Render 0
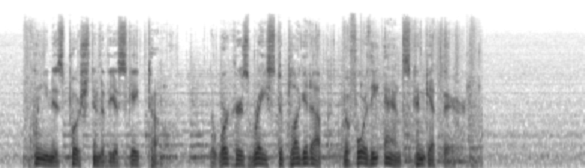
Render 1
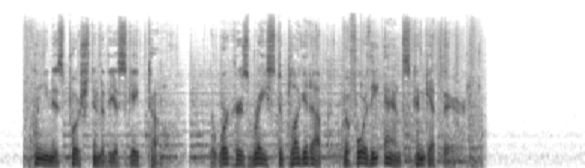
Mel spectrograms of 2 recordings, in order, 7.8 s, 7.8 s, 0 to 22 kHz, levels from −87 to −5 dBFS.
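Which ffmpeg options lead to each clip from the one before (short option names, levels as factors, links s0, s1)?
-af "agate=range=0.0562:threshold=0.00891:ratio=16:detection=peak,volume=1.12"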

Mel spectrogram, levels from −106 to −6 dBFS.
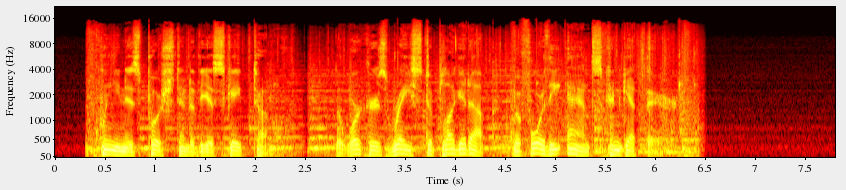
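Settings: -af "alimiter=limit=0.237:level=0:latency=1:release=306,volume=1.5"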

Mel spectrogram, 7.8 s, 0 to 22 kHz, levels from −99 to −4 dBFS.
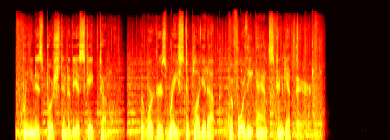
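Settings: -af "agate=range=0.0224:threshold=0.0158:ratio=3:detection=peak,volume=1.78"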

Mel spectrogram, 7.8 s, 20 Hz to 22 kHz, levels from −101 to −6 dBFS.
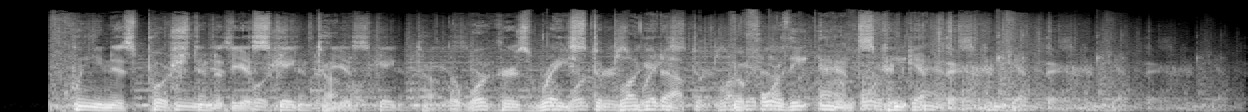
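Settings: -filter_complex "[0:a]asplit=2[s0][s1];[s1]adelay=622,lowpass=f=2800:p=1,volume=0.596,asplit=2[s2][s3];[s3]adelay=622,lowpass=f=2800:p=1,volume=0.36,asplit=2[s4][s5];[s5]adelay=622,lowpass=f=2800:p=1,volume=0.36,asplit=2[s6][s7];[s7]adelay=622,lowpass=f=2800:p=1,volume=0.36,asplit=2[s8][s9];[s9]adelay=622,lowpass=f=2800:p=1,volume=0.36[s10];[s0][s2][s4][s6][s8][s10]amix=inputs=6:normalize=0"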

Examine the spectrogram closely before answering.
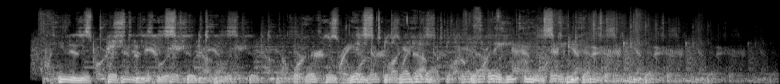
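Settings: -filter_complex "[0:a]acrossover=split=560|3000[s0][s1][s2];[s2]adelay=70[s3];[s0]adelay=120[s4];[s4][s1][s3]amix=inputs=3:normalize=0"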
